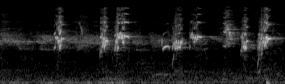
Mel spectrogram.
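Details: Starling song used as a recording to prompt silent caged starlings to sing: bursts of high, chattering whistled notes with sharp slurred chips, about seven phrases in three seconds over a faint steady background.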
